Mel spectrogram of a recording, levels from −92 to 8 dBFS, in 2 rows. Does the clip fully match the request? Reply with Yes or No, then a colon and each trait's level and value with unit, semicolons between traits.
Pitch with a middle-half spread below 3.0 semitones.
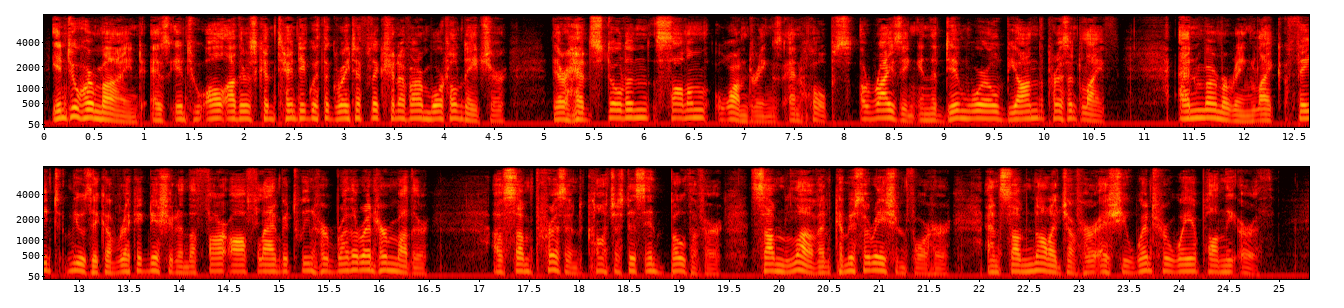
No: average, 3.7 semitones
